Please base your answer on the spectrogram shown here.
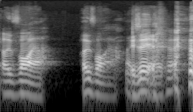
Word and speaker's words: Ovia: thought about uh ivy how should you pronounce it it should be ovaya ovira is it right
